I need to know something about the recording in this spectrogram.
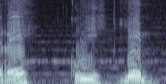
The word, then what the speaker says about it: requiem: Ito ay binibigkas tulad ng salitang question. Halimbawa, requiem. Ito ay requiem.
